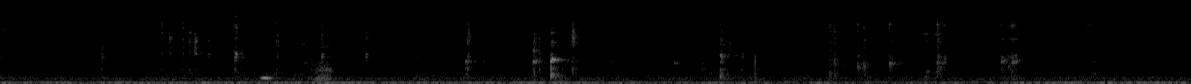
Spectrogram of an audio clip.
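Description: Scattered light clicks and taps of plastic measuring cups and bowls being handled on a table while glue is poured, over a low steady hum.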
